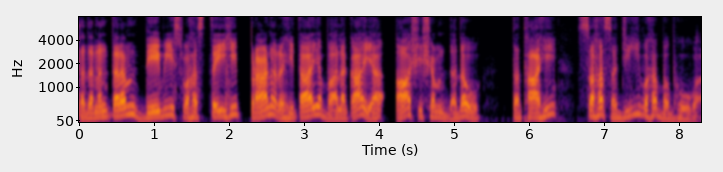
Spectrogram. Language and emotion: Sanskrit, neutral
